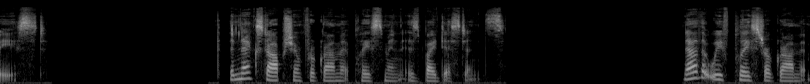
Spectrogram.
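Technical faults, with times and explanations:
2.19–2.32 s call audio freeze: sound smears into a fading buzz, then silence, likely an emptied jitter buffer. Unlike a dropout, audio resumes where it stopped, losing nothing.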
